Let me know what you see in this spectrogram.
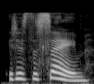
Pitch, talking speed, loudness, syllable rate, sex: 230 Hz, 255 wpm, -17 LUFS, 4.9 syllables/s, female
